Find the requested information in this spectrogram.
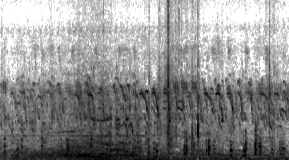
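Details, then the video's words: Chickens at their food: a dense bed of low murmuring clucks with many short, thin, downslurred high peeps and pecking clicks repeated several times a second. "The sound of chickens eating"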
